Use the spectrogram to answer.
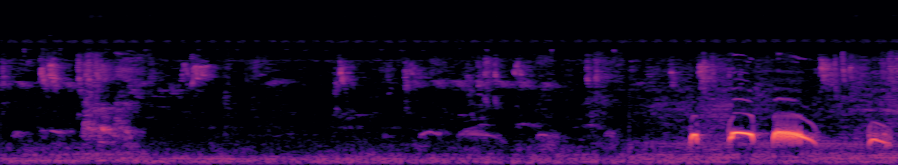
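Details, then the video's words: Spotted dove, a male used to draw in wild birds: after several quiet seconds of distant high chirping, a quick run of four or five low, husky coos ends the recording. "SUARA TEKUKUR GACOR,PALING AMPUH"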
